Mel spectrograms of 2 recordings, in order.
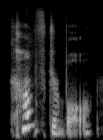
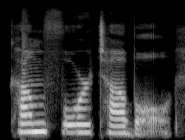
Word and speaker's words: comfortable: For example, let's take the word comfortable. Many learners say it slowly as comfortable, but in everyday English, it's often pronounced as comfortable. A shorter, smoother sound.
